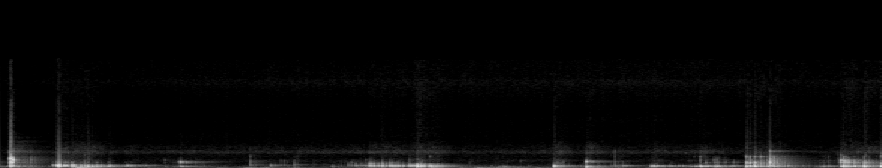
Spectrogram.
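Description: Gurgling, rumbling and squeaking stomach noises in irregular bursts with short quiet gaps; ordinary stomach growling.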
